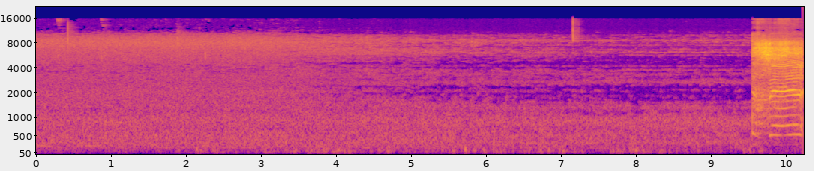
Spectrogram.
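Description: Steady low background noise with a few faint knocks, then a woman starts talking loudly near the end.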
